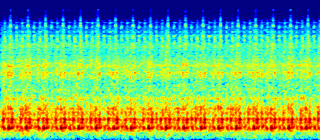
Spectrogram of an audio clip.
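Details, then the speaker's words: Mini petrol engine at idle, started outside during oil service: fast uneven metallic rattle from engine front; two-piece crank pulley (vibration damper) found worn after removal. "This crank pulley is worn and is causing a rattling noise."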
